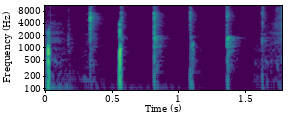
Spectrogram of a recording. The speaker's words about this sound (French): oui, bravo, on l'applaudit.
